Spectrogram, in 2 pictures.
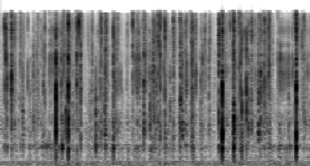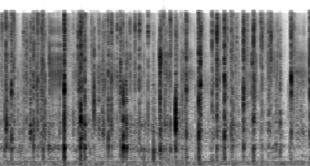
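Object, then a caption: Plastic film food wrapper. A full plastic-film croissant pack is squeezed and crinkled with thumbs and fingers. The result is a continuous run of sharp, bright crackles and crinkles with almost no low end. Each snap dies away almost instantly.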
